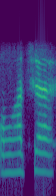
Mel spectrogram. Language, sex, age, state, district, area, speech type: Bengali, female, 30-45, West Bengal, Alipurduar, rural, conversation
